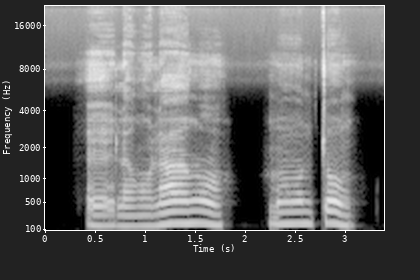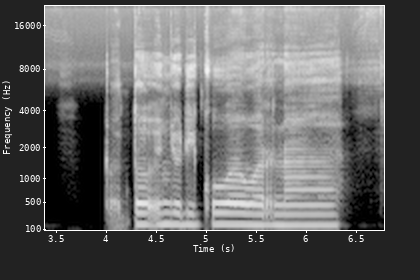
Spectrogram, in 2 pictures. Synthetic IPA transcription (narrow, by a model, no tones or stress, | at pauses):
elaŋolaŋo | moŋɲt͡ʃoŋ | ro̰ʔt̪oʔiɲd͡ʒodikoawarna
